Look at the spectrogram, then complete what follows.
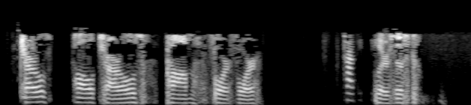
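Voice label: Incident Tactical, scanner audio recording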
